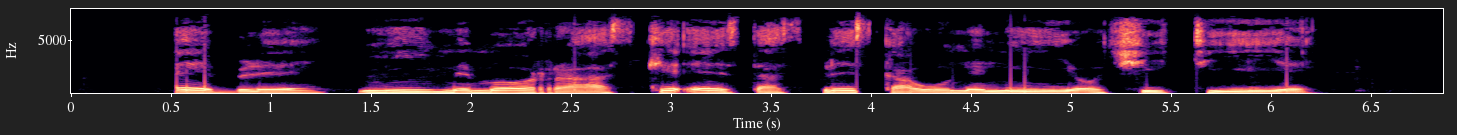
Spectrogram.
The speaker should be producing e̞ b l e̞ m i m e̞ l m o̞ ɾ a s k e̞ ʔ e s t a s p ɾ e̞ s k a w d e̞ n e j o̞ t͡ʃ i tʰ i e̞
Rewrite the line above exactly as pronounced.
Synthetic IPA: e̞ b l e̞ m i m e̞ m o̞ ɾ a s k e̞ ʔ e s t a s p ɾ e̞ s k a w n e̞ n i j o̞ t͡ʃ i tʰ i e̞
